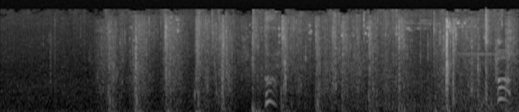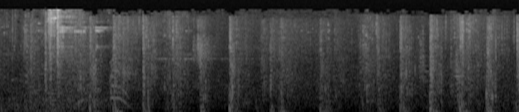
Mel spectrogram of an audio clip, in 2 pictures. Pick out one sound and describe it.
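Heavy footsteps run quickly over snowy and dirt ground.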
